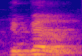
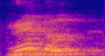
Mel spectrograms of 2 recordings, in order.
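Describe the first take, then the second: First: "rebel" as ri-BEL; weak start, strong BEL in "rebel"; stress on second syllable. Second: "rebel" as REB-el; stress on first syllable. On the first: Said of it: "stressed in the second syllable". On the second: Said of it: "stressed in the first syllable". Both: Shown as a demonstration.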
